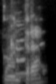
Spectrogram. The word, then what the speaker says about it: Contra: Contra, yeah.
